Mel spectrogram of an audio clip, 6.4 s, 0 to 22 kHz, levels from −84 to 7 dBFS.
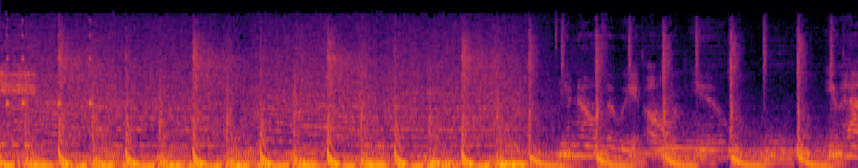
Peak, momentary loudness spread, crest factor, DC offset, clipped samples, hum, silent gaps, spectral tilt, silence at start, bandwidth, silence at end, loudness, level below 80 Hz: -6 dBFS; 5 LU; 16 dB; under 0.1%; under 0.1%; none; none; -5 dB/octave; 0 s; 16 kHz; 0 s; -24 LUFS; -24 dBFS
